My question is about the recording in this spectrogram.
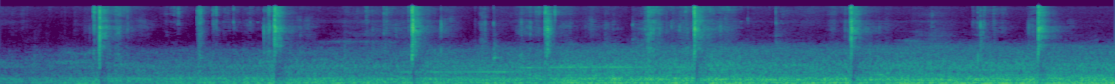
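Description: Hand secateurs snipping through the bare woody stems of a hardy fuchsia, a sharp cut about once a second, under a low rumble that grows steadily louder.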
